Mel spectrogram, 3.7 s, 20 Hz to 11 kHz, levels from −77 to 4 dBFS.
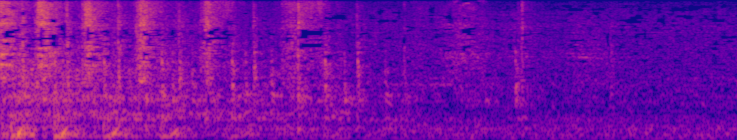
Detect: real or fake real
